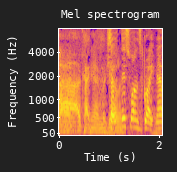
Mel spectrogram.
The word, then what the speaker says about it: Magellan: I say Magellan. No, I say Magellan because I was touring around 60-day cruises around South America. Oh, yeah. And that's the way the South Americans say it. Okay. Yeah, Magellan.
